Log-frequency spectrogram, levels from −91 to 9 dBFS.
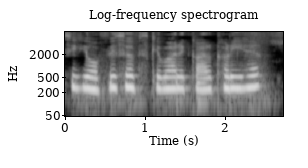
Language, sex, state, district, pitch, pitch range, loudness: Hindi, female, Haryana, Charkhi Dadri, 255 Hz, 250-270 Hz, -13 LUFS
